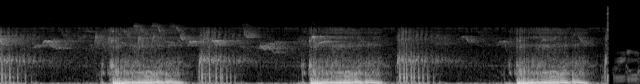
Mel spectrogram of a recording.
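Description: A man snoring heavily: a deep, rattling snore about every two seconds, three in a row.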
